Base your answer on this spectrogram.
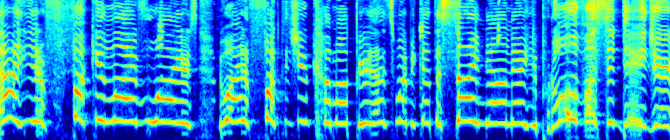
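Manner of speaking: very high, shrill, angry, furious cursing yell. Retelling how a woman came out cursing: imitating a woman yelling angrily. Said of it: "she starts yelling at me".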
